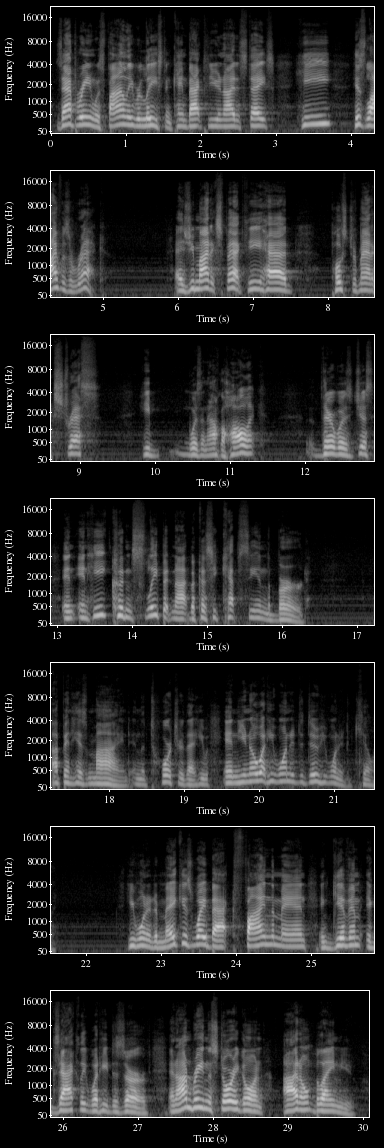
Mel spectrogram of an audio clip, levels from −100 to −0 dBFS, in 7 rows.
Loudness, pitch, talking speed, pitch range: -32 LUFS, 170 Hz, 190 wpm, 140-195 Hz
